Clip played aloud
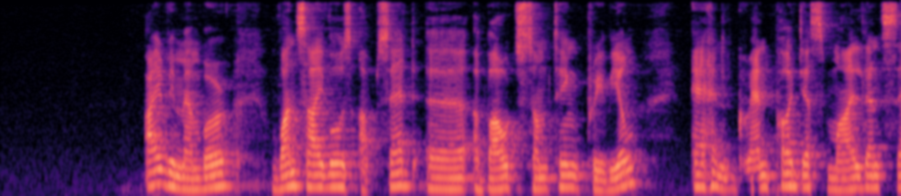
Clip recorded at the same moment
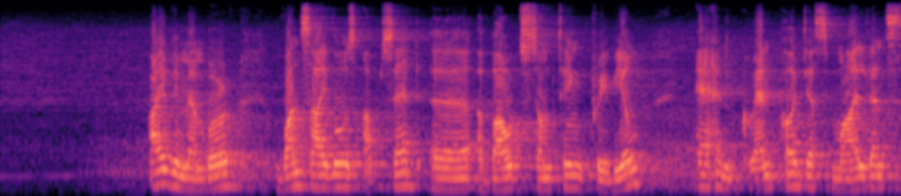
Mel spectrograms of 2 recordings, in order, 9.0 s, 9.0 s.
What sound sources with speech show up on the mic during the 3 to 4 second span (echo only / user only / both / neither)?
echo only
